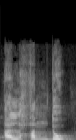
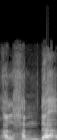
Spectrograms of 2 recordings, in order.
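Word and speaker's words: الحمد: Dibacaannya alhamdu, bukan alhamda pakai fathah atau alhamdi pakai kasrah. Ya, apa bacanya? Alhamdu pakai dhammah.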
